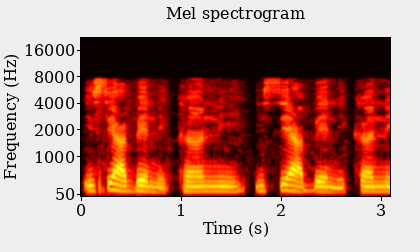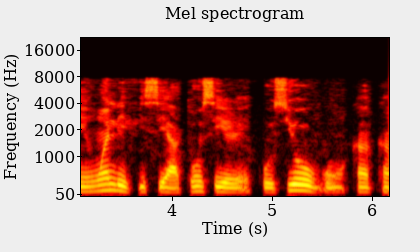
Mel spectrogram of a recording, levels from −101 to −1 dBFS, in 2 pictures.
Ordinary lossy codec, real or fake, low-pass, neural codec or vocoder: none; real; none; none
